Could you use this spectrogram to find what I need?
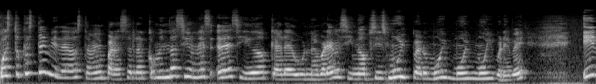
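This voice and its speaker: Against noticeable background noise, a woman with a high pitch speaks at a very fast pace. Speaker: book vlogger. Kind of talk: book review vlog. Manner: animated.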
